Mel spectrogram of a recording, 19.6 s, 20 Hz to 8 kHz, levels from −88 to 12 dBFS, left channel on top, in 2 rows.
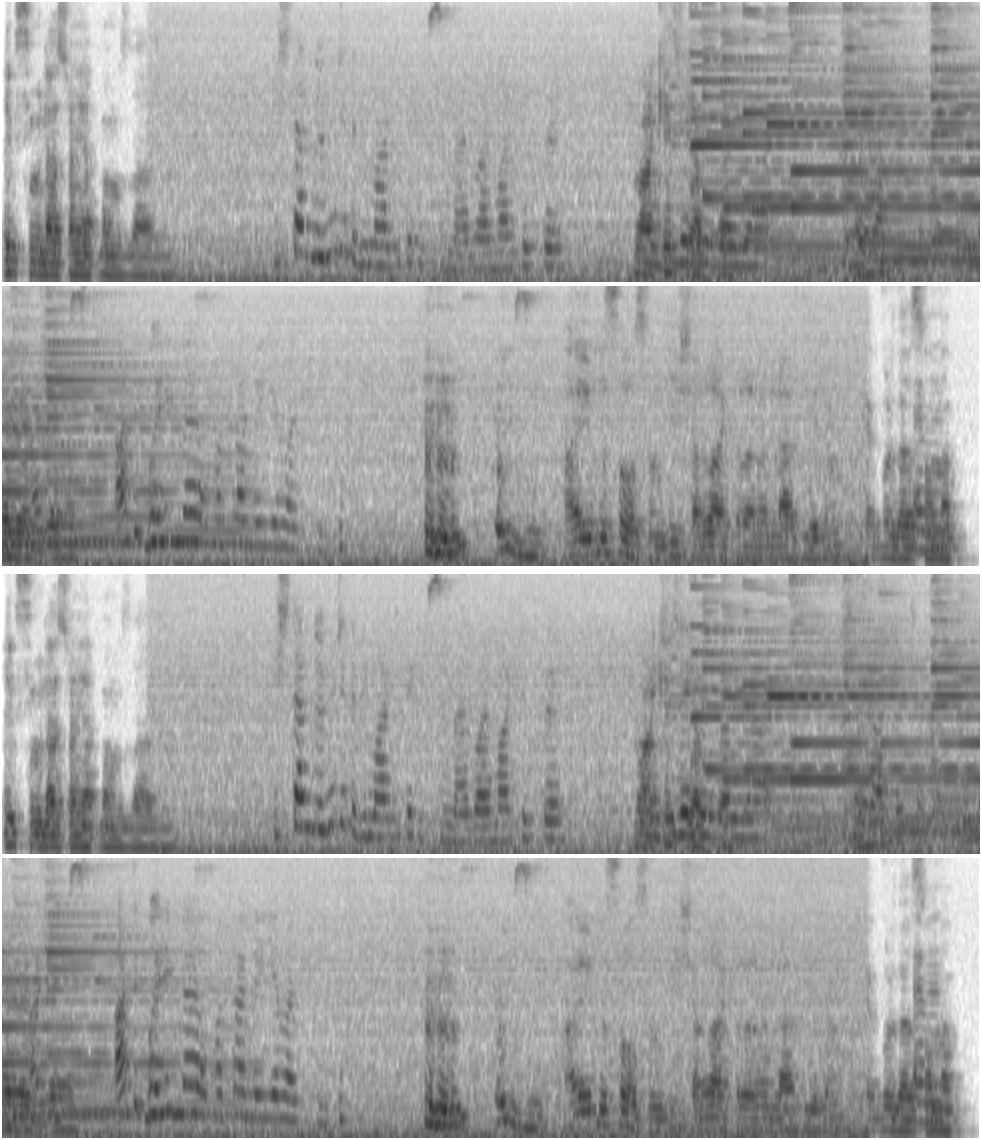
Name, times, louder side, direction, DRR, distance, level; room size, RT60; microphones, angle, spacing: voice 1, 0.0-1.7 6.3-7.3 8.5-8.8 9.7-10.5 14.0-14.4 14.7-19.2, equal, 30° left, 0.8 m, -20 dB
sound 1, 1.4-18.4, equal, 20° right, 0.7 m, -29 dB
Snare drum, 1.8-9.3, equal, 75° right, 0.9 m, -38 dB
voice 2, 2.7-5.6 6.4-7.7 8.3-10.2 10.9-13.4 18.9-19.2, right 2 dB, 55° right, 0.6 m, -24 dB
Harp, 6.6-12.4, left 1 dB, 10° left, 0.4 m, -21 dB
2.2 x 2.2 x 3.0 m
head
